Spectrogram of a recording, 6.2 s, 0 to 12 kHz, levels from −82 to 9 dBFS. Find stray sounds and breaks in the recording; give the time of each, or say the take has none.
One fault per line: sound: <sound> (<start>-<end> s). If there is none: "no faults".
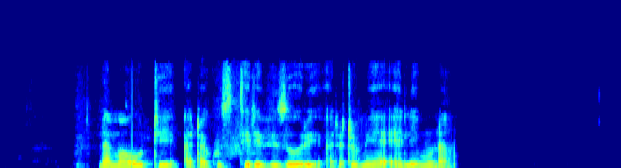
no faults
